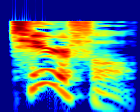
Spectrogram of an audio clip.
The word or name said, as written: tearful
